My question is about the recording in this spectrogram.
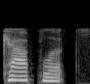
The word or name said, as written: Caplets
